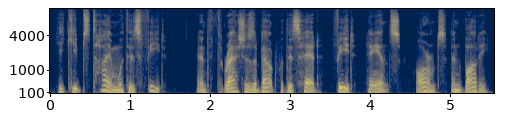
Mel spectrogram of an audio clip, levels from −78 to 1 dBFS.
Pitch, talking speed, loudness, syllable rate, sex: 125 Hz, 185 wpm, -21 LUFS, 4.3 syllables/s, male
